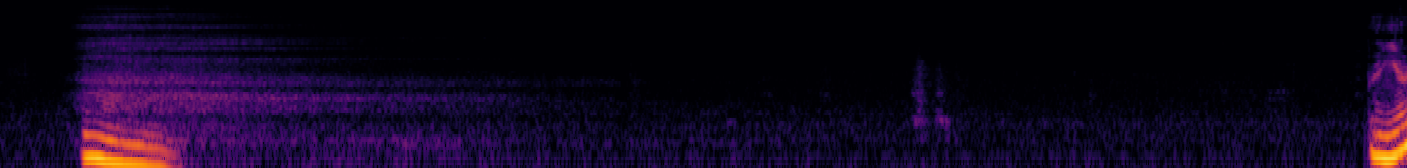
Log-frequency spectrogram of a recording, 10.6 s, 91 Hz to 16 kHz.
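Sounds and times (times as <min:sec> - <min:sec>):
deep voiced sighing exhale during a guided relaxation: 0:00.6 - 0:04.4.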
